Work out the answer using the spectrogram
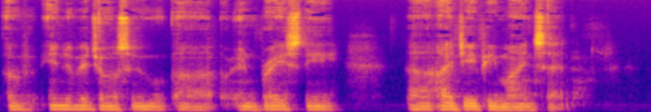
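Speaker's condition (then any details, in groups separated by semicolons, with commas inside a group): Parkinson's disease; right-side weakness at onset, diagnosed by neurologist, confirmed by second opinion, heavy weightlifting slows progression; about 6 years since diagnosis, low medication first 3 years, more as symptoms worsen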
